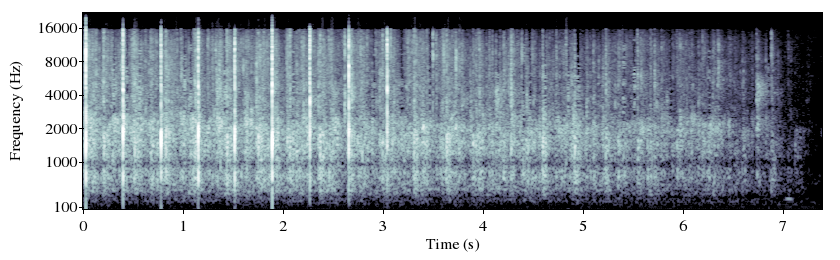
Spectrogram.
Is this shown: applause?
yes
